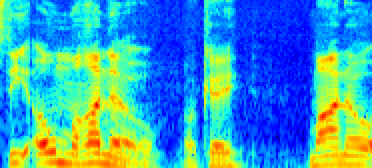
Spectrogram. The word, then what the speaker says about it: Omono: the omano okay mono omano whatever you want to call it uh omano that's just what we're going to call it today or the Amano you know anyway uh it kind of rhymes with aano right uh we did review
